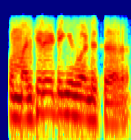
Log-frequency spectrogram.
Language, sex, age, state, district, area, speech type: Telugu, male, 18-30, Telangana, Mancherial, rural, conversation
